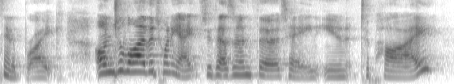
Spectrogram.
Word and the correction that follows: Taipei: Taipei? – I'm having an absolute, how do you say it? – Taipei. – Taipei.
